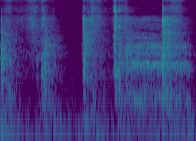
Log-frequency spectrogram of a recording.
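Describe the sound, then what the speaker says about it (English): Tarot cards shuffled by hand at a drag tarot reading, giving three or four short papery riffling bursts close by, each separated by a brief quiet gap. "Just give the cards a bit of a shuffle."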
